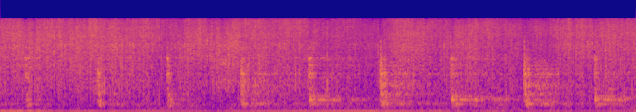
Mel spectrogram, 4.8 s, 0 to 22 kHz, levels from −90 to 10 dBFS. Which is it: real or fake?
real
